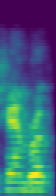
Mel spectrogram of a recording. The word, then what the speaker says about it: Shambrook: Did I pronounce that right? Shambrook? Yeah, you did. Shambrook, that's it.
